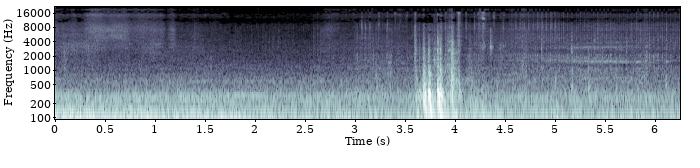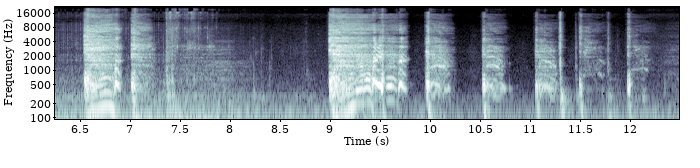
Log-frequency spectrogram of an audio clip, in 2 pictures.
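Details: Person coughing while driving in the first couple of days of a cold: bouts of short, harsh coughs, some in quick runs of several, over steady car engine noise.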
